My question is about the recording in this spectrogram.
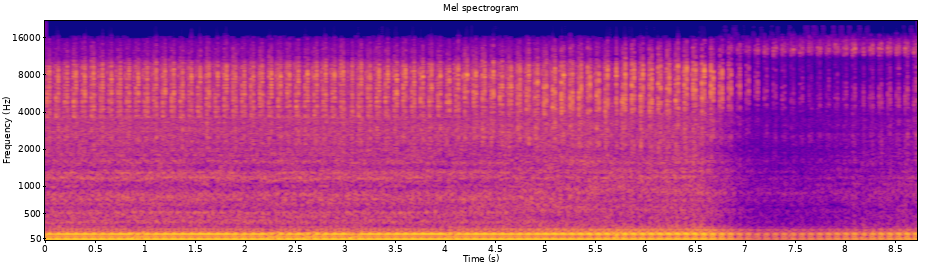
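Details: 1972 VW Beetle-based Domus pickup, air-cooled flat-four, off the road since 1989, idling steadily after an older blue Bosch coil with an added resistor was fitted; even low thrum around 220 beats per minute, firing cleanly and staying running.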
